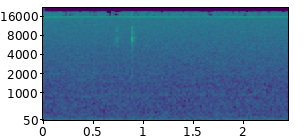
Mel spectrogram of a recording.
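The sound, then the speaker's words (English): Fingernails being bitten make two tiny, sharp, high clicks in quick succession. They are faint against a steady low hiss, and nobody speaks. “Oh, sorry, I was biting my fingernails. Bad habit.”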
